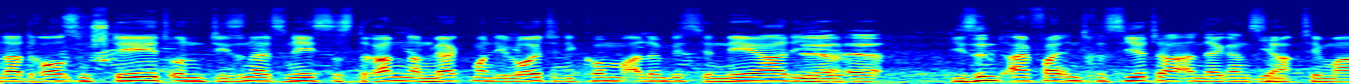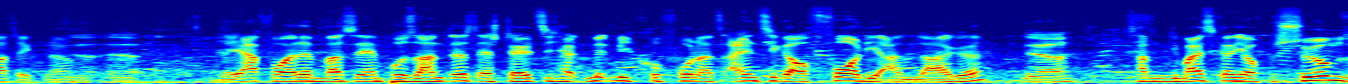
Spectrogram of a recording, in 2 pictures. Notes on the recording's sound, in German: Community Podcast live von der Prolight + Sound 2023. In dieser Folge haben wir euch zu Wort kommen lassen und gefragt, wie ihr die Prolight + Sound 2023 fandet.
